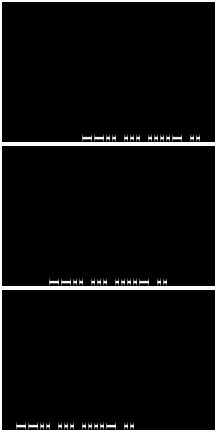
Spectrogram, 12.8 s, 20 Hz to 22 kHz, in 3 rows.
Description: Morse code, heard as a keyed tone, about 20 wpm, 700 Hz. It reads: ZS4I ZS4I ZS4I
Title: DXCC-100 Call Signs - 4 Characters - Repeated 3x - 20wpm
